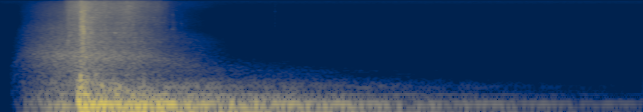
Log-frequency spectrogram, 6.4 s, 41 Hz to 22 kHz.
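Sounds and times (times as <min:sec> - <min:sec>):
wind gust: 0:00.2 - 0:02.3.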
